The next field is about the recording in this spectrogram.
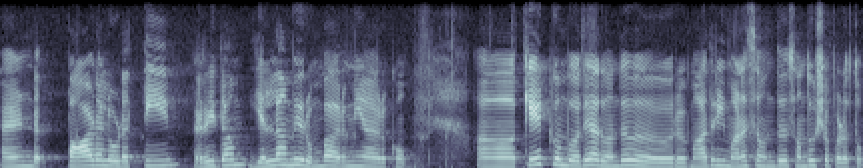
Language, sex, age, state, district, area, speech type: Tamil, female, 30-45, Tamil Nadu, Cuddalore, urban, spontaneous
